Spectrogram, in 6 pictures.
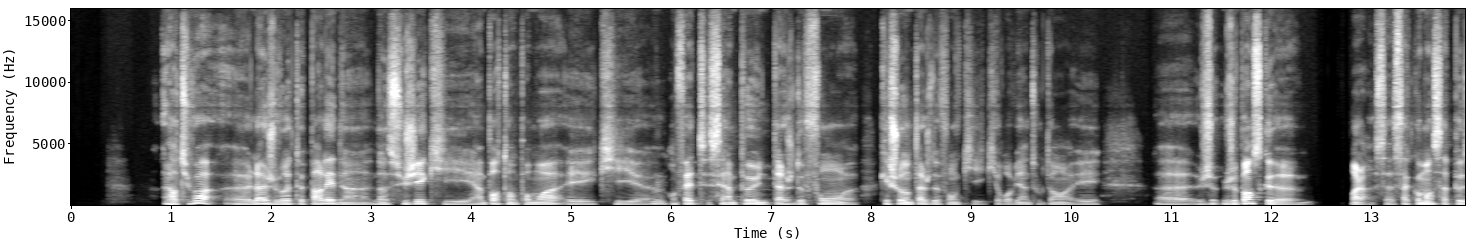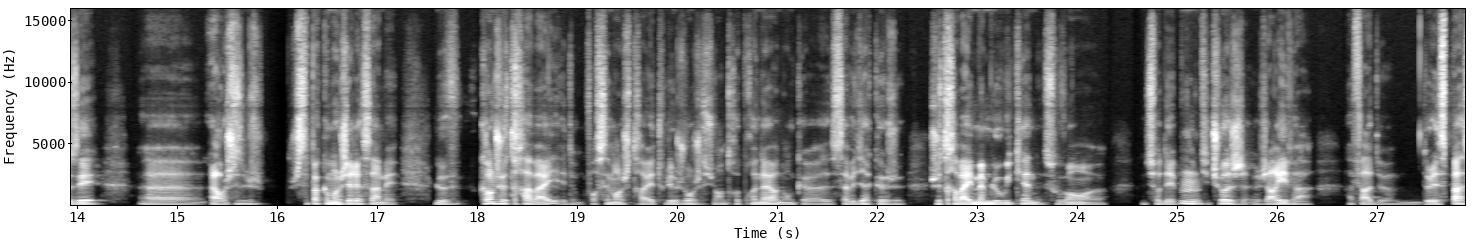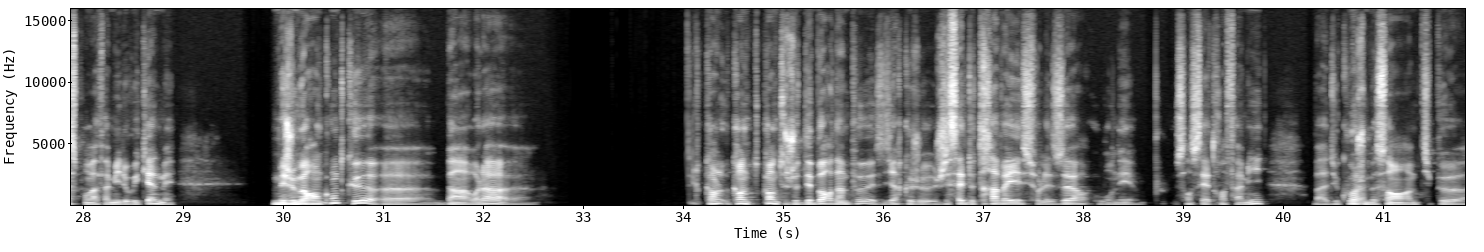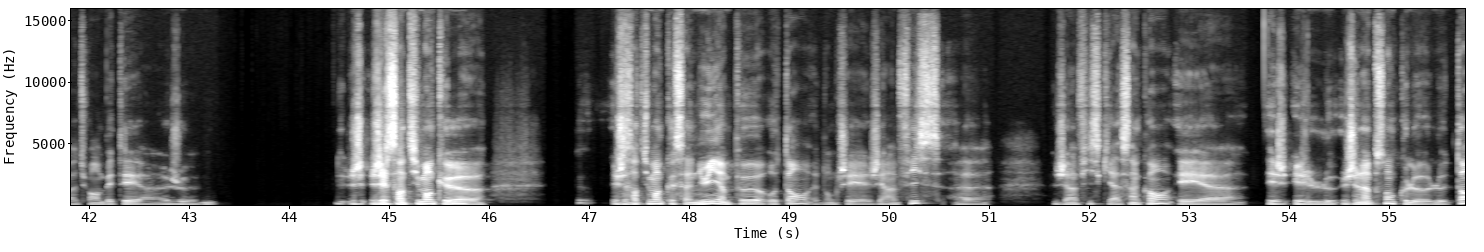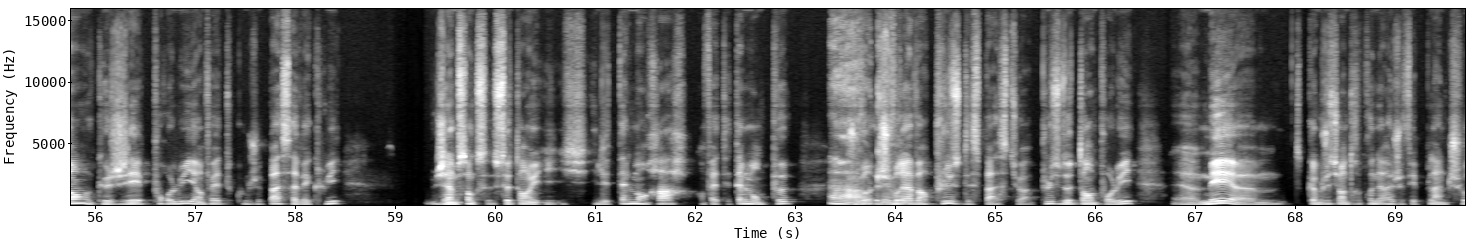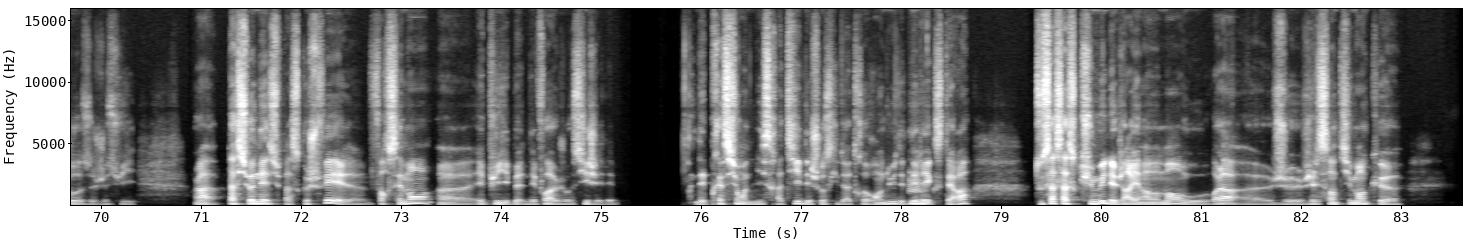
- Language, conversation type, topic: French, advice, Comment gérez-vous la culpabilité de négliger votre famille et vos amis à cause du travail ?
- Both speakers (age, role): 20-24, advisor; 40-44, user
- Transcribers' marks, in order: other noise; stressed: "travailler"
